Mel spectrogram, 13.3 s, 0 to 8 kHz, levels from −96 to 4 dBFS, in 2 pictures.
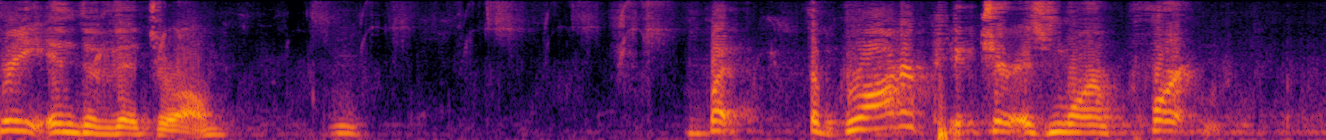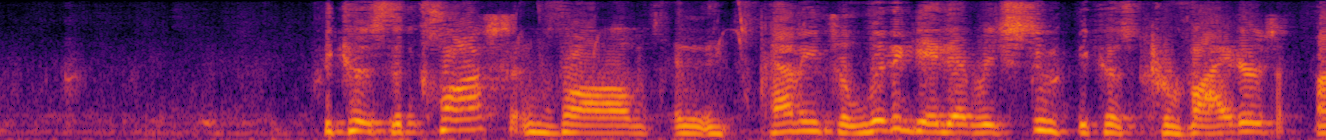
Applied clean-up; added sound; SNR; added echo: neural separator model SepFormer DNS4.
